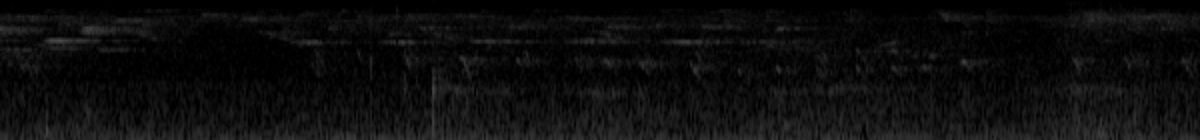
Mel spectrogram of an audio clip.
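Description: Near silence with faint birdsong: scattered short, high chirps from small birds throughout.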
